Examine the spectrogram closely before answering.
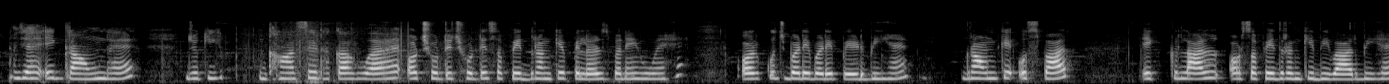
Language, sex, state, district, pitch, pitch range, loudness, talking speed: Hindi, female, Uttar Pradesh, Budaun, 270 Hz, 260-280 Hz, -18 LUFS, 170 wpm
